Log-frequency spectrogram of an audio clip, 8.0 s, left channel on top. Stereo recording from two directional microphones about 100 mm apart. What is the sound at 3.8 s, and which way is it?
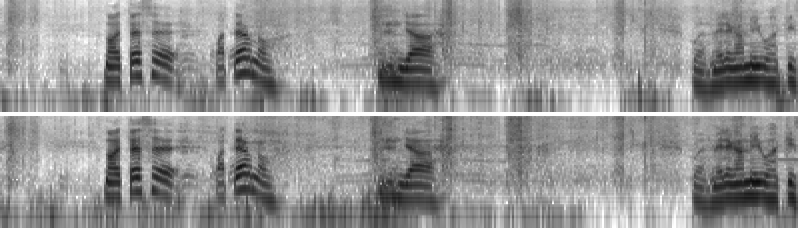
Speech, 90° left.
